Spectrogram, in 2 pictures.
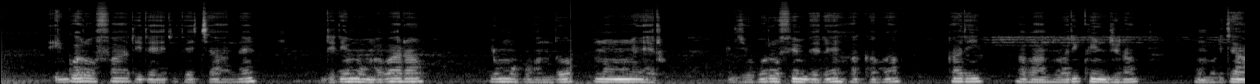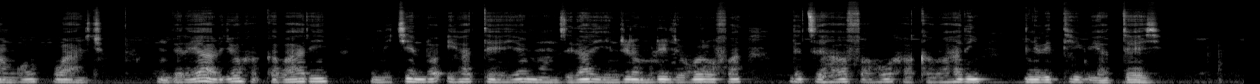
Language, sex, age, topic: Kinyarwanda, male, 18-24, finance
